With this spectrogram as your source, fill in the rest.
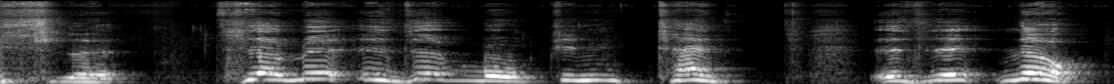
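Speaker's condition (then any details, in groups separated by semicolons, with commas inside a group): Cerebral palsy; spastic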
